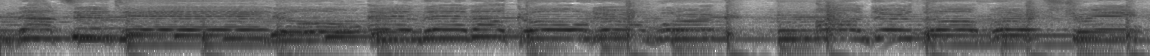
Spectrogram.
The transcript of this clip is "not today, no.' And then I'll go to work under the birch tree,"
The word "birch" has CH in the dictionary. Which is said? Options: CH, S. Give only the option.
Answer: S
